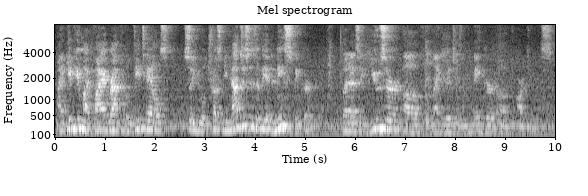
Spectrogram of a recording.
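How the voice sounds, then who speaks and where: Middle-aged guy teaching a class, high-ish voice, super echoey room, mic way off. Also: moderate pace. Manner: animated, talks to the class with questions. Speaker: writing and rhetoric teacher. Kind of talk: classroom lecture. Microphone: far from the mic. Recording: echoey classroom from far off, noisy.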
